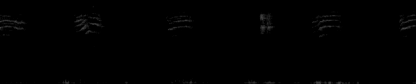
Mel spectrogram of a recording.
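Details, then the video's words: Sogon call played to make another sogon answer: five or six harsh, raspy, hissing screeches at roughly one-second intervals, with faint low rumbling between them. "Burung sogon Dijamin 3menit sogon anda akan nyaut"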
